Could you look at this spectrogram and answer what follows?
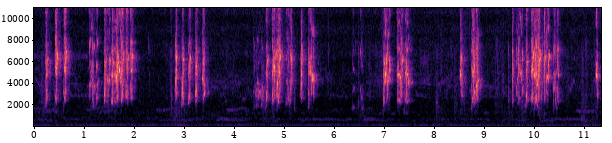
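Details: Lovebirds chirping happily: repeated bursts of harsh, high chattering chirps in rapid groups, with short gaps between, over a soft steady hum.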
